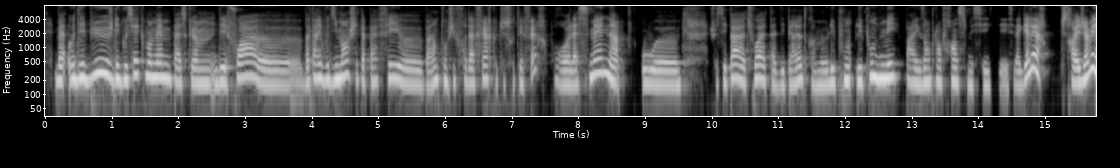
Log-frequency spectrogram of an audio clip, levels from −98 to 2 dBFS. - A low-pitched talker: No, high, 190 Hz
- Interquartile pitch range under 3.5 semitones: No, average, 4.1 semitones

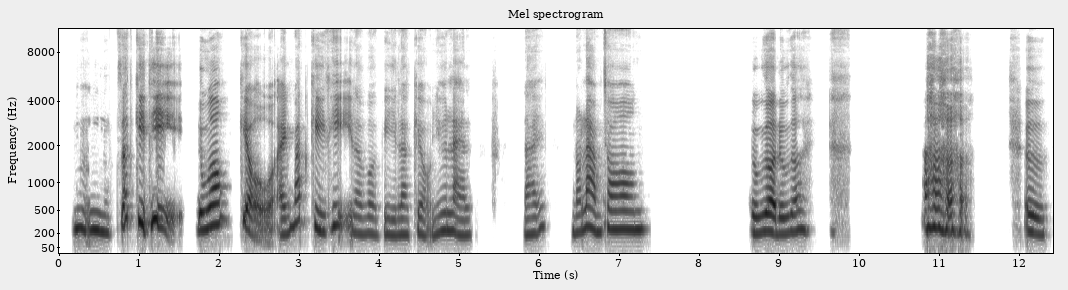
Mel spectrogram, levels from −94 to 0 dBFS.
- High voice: Yes, high, 230 Hz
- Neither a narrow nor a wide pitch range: Yes, average, 4.7 semitones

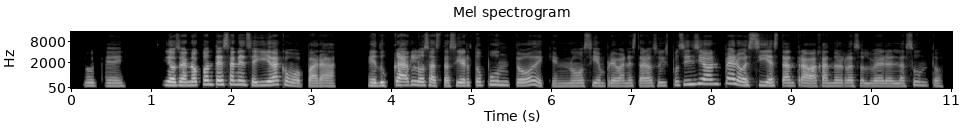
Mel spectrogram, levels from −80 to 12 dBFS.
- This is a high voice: Yes, high, 195 Hz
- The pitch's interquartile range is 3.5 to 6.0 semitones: Yes, average, 4.6 semitones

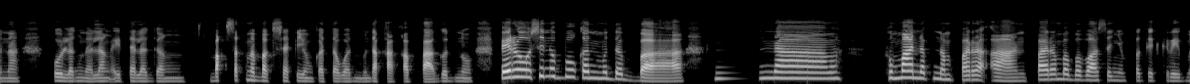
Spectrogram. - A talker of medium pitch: Yes, medium, 175 Hz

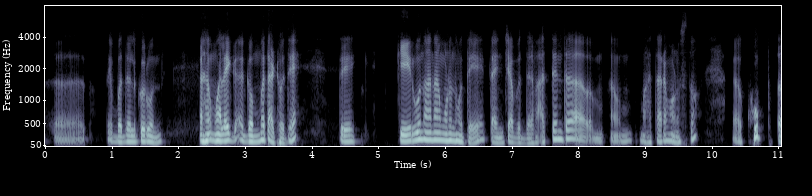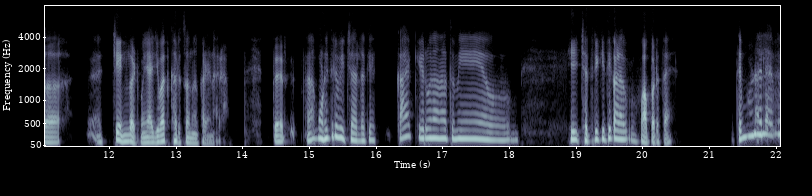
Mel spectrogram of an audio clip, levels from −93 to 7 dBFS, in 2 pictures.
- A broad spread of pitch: Yes, wide, 6.1 semitones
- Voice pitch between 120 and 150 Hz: Yes, medium, 140 Hz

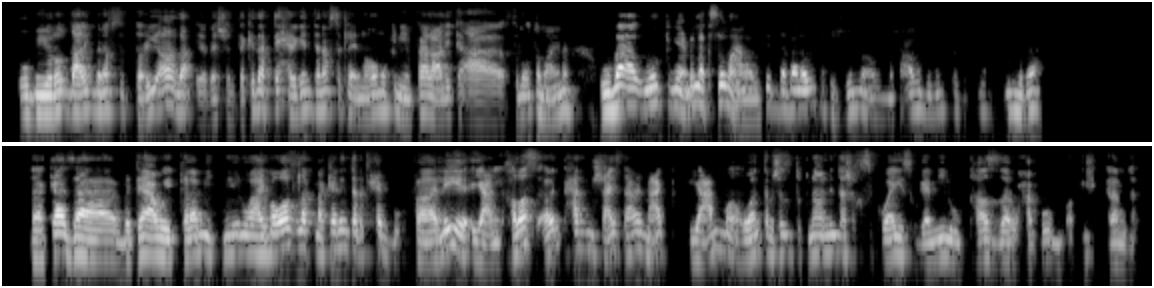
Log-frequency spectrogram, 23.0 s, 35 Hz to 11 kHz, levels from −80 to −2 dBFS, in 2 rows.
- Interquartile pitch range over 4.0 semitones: No, average, 3.6 semitones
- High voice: No, low, 135 Hz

